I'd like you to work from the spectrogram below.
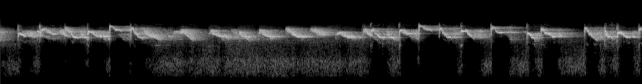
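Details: In cold, rainy weather, an Oriental magpie-robin keeps up a rapid stream of bright, high, slurred whistles, phrases tumbling one into the next with only brief pauses; recorded 13 June 2020.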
